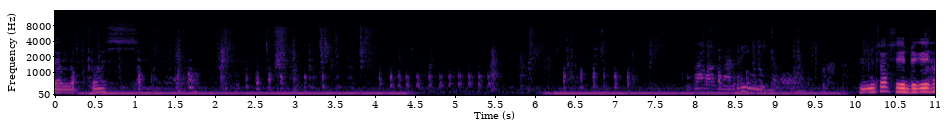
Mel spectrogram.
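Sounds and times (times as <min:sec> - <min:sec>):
low steady hum: 0:00.0 - 0:04.4, 0:06.1 - 0:10.9.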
